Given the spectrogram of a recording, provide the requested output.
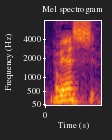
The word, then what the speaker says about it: Vesoj: Vesjo. – V-E-S-J-O. – V-E-S-J-O. V-E-S-J-O? Is it Vesjo? – You said O-J. – Vesoj? Vesto-J? – It's O-J, yes.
